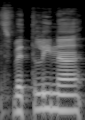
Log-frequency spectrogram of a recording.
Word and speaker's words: Tsvetelina: So, tonight, I'm very honored to be here together with Pavlina Vardoulaki Pryor and Tsvetelina Georgieva. Did I pronounce it correctly?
